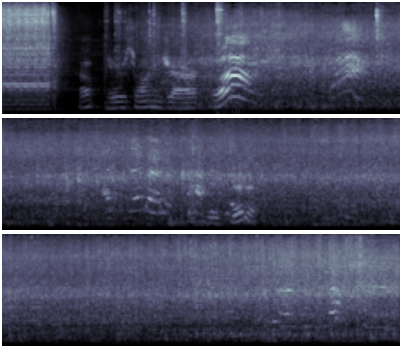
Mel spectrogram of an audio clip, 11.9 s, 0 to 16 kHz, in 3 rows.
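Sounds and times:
toy train whirring: 0:00.0 - 0:11.9.

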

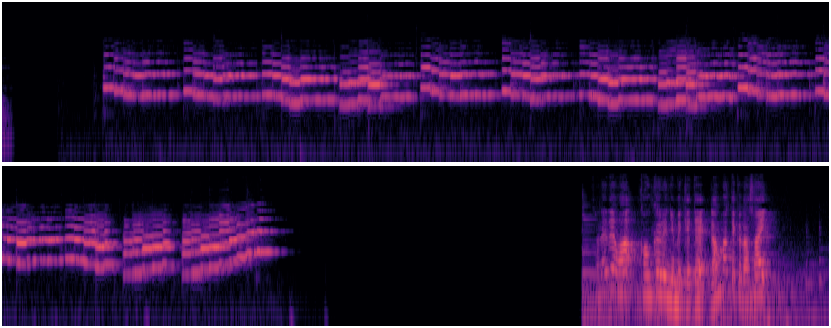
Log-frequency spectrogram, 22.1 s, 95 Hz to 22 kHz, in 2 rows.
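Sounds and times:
solo oboe melody: 0:01.2 - 0:15.0.

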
